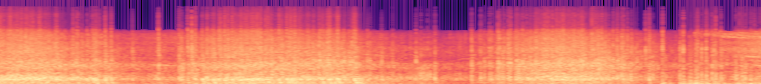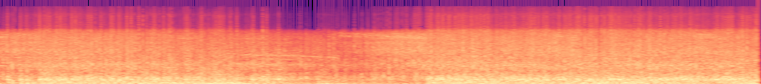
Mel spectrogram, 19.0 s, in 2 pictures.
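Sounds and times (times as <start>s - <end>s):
fireworks bursting: 0.0s - 19.0s
fireworks crackle: 0.0s - 19.0s
low booms: 8.2s - 19.0s.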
